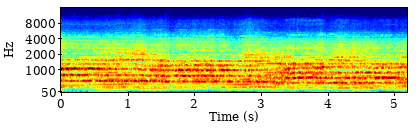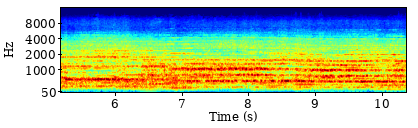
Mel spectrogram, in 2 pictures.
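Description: Choir and congregation singing a processional hymn in a large vaulted cathedral, in long held notes.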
